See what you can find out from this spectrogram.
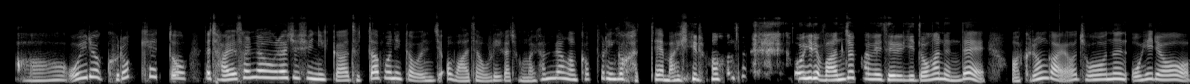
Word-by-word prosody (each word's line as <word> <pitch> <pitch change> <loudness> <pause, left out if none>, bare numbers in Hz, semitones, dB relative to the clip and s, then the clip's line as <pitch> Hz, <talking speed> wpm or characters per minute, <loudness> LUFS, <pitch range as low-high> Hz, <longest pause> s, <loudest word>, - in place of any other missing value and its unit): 아. 180 +4 -6
오히려 315 +7 +1
그렇게 335 +8 -4
또 275 - -1 0.2
때 270 - +2
잘 225 0 +3
설명을 315 0 +2
해주시니까 255 - +1
듣다 205 +9 0
보니까 280 -7 0
왠지 175 +1 -5
'어 250 - -1
맞아. 165 0 -4
우리가 175 +3 -5
정말 165 -2 -7
현명한 265 -1 +1
커플인 245 +2 -1
것 250 - +4
같아.' 220 +1 -2
막 185 -1 +1 0.2
이런 215 -6 +2 0.9
오히려 280 +1 +6
만족감이 235 +4 +3
들기도 205 -2 +2
하는데 245 -1 +1 0.2
아 160 - -4
그런가요? 230 - 0
저는 230 +3 +1
오히려 215 +1 0
230 Hz, 345 characters per minute, -16 LUFS, 195-275 Hz, 0.9 s, 오히려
